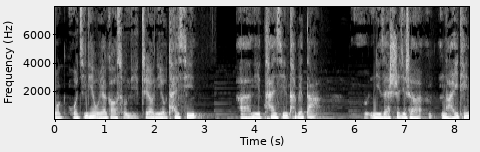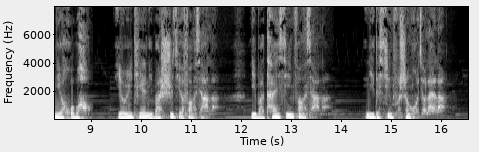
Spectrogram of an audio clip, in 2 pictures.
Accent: China; 你看看我们中国人，中国的企业，不管大企业小企业，有一个很大的毛病

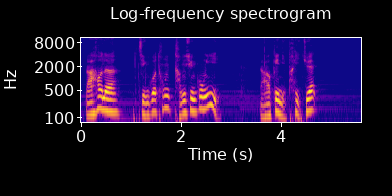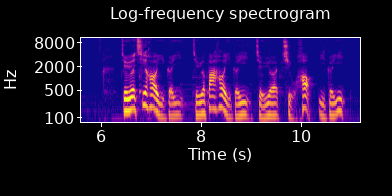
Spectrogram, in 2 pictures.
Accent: China; 我们中国人对做慈善呢，都不太尽心尽力

